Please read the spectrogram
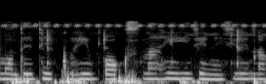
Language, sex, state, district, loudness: Chakma, female, Tripura, Dhalai, -19 LUFS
